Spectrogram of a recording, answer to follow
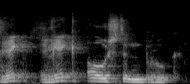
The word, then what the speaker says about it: Rik Oostenbroek: Rik Oostenbroek, if I'm saying your name correctly, can you just correctly like tell me how you say it so much cooler? Dude, you killed it. It's Rik Oostenbroek, which is translates into Eastern pants in English.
